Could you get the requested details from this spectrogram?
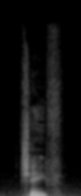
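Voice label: "chafe", US English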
